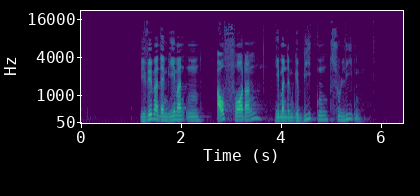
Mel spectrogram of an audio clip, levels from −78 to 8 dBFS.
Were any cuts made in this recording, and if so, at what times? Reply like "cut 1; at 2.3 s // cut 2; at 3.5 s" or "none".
cut 1; at 1.1 s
